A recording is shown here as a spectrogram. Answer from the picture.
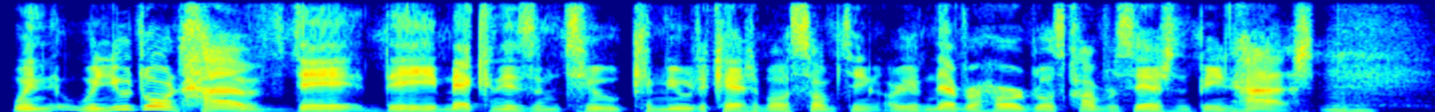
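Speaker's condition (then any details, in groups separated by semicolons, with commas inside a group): Cleft lip and palate; congenital cleft lip and palate, failure of mouth and nose to align, two or three surgeries in infancy, last surgery at 17; adult, age 41, decades after final surgery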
